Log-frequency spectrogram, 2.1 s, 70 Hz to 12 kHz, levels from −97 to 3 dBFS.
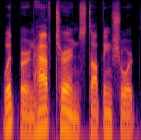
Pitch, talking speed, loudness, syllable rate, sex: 95 Hz, 140 wpm, -23 LUFS, 4.2 syllables/s, male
